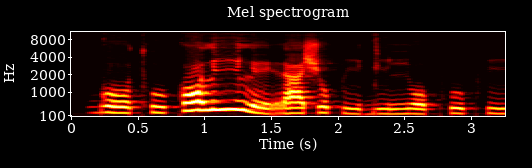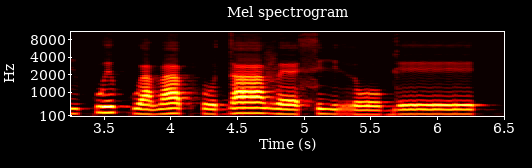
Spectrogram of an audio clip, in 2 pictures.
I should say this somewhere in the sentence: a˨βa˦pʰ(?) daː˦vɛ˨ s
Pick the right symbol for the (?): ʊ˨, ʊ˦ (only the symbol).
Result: ʊ˨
